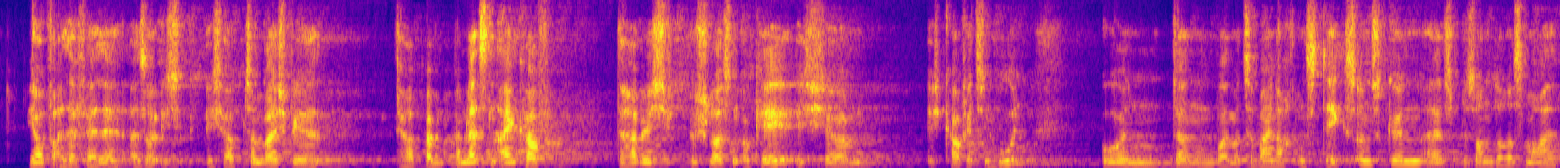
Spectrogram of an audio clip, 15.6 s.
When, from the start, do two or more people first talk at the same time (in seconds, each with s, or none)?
none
